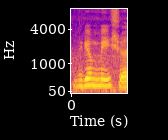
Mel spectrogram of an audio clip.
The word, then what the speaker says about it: Biryomumaisho: gona ngaga bamaringwa yes so na sharam nagira Biryomumaisho like it's catchy first of all umuntu naruhurira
